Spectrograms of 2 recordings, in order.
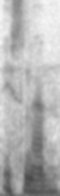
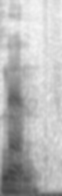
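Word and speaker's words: اثنان: be like that what not isnan we don't have isnan in Arabic it's Nan I you said so you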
